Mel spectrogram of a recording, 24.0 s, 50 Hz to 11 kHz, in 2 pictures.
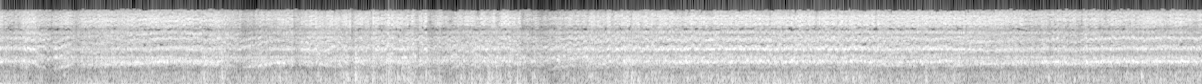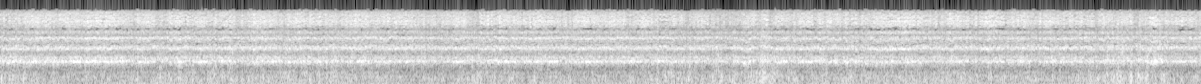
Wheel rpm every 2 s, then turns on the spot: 190, 200, 150, 180, 200, 220, 230, 230, 230, 230, 220, 230.
none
